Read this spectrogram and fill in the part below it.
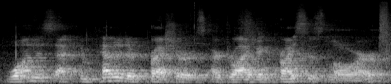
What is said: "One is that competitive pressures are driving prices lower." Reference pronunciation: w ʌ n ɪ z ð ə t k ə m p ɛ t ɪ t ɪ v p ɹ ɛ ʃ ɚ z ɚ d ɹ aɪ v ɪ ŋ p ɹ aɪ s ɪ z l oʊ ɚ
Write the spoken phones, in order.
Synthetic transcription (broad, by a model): w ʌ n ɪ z ð ə t k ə m p ɛ t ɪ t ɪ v p ɹ ɛ ʃ ɚ z ɚ d ɹ aɪ v ɪ ŋ p ɹ aɪ s ɪ z l oʊ ɚ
